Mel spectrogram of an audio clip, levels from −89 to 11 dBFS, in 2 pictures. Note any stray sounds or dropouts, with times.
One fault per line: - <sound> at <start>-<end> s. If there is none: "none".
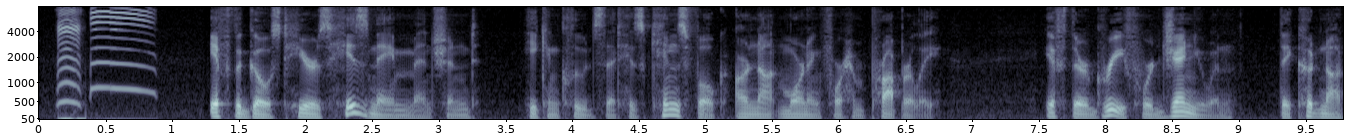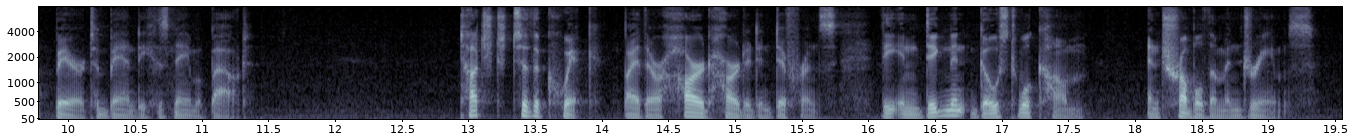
- squeak at 0.1-0.9 s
